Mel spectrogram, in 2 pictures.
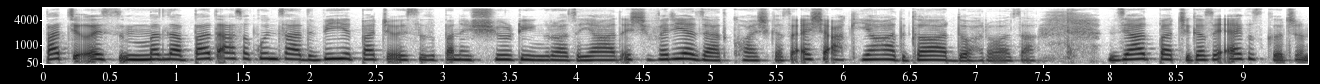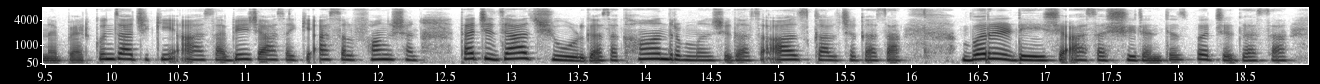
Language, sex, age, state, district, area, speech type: Kashmiri, female, 18-30, Jammu and Kashmir, Kupwara, rural, spontaneous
